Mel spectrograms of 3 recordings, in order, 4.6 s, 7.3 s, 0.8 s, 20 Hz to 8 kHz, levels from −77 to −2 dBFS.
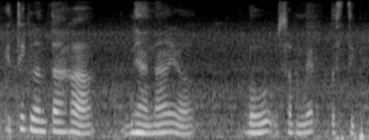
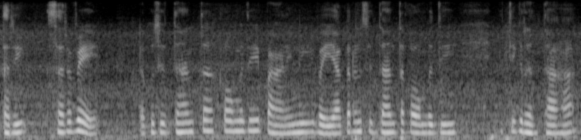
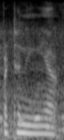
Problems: none marked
